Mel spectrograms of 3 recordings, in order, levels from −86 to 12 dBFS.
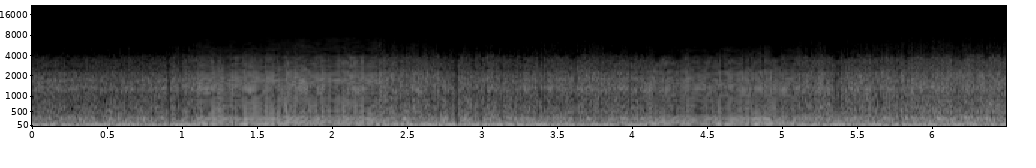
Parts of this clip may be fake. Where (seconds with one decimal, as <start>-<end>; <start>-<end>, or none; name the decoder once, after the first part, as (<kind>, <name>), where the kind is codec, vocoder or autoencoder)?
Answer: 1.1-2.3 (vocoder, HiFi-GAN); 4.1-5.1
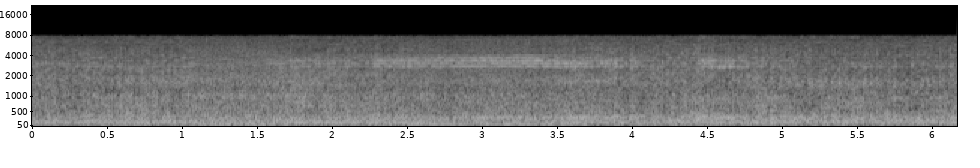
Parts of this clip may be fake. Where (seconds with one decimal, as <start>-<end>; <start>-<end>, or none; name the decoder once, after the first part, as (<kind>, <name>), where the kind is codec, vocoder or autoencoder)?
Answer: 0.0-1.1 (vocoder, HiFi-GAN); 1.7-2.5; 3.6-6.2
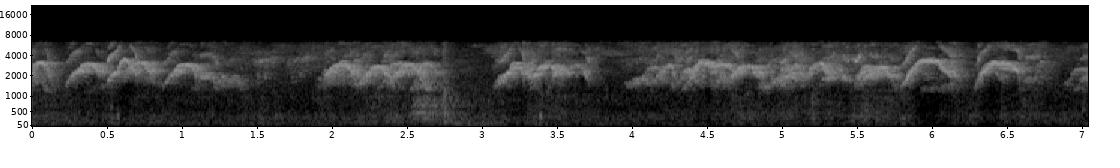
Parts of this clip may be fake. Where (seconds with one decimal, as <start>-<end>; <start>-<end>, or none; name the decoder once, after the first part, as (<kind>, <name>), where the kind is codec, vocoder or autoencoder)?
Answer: 3.3-3.8 (vocoder, HiFi-GAN); 4.2-5.8

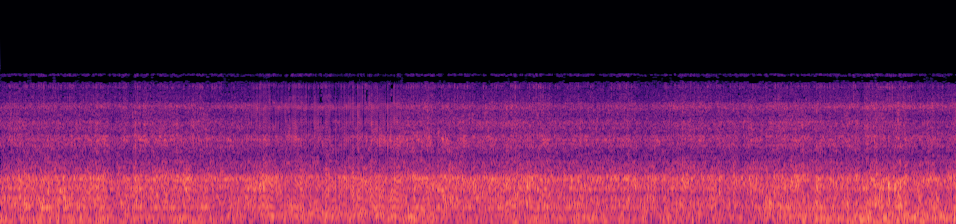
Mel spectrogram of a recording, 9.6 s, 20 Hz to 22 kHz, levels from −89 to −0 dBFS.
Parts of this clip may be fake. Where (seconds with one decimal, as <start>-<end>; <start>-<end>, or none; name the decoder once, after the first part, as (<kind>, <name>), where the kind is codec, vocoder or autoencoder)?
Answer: 2.5-4.0 (vocoder, HiFi-GAN)

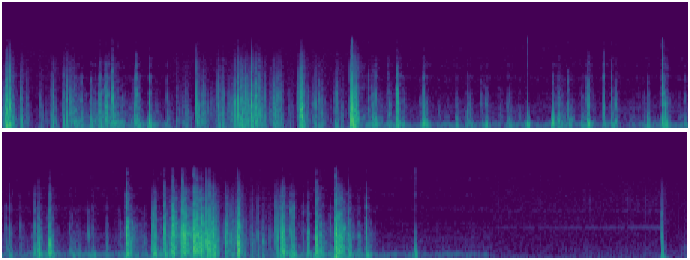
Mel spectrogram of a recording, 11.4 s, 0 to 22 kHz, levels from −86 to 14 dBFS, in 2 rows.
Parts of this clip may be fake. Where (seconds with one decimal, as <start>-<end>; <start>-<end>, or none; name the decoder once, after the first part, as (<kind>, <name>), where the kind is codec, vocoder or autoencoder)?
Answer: 0.6-1.4 (vocoder, HiFi-GAN); 3.0-7.4; 8.0-9.8

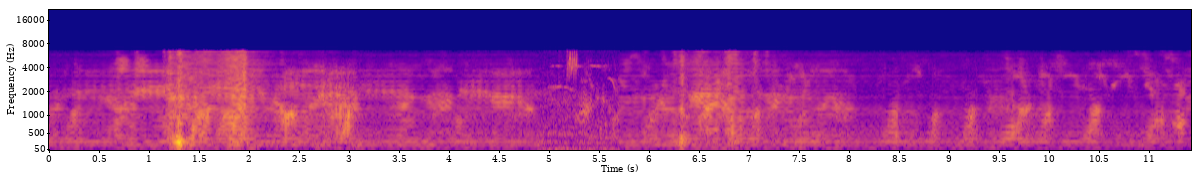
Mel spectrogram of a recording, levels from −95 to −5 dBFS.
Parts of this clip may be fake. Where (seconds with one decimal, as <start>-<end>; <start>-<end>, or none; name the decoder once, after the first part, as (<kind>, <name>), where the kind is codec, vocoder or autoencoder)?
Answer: 0.0-4.9 (vocoder, HiFi-GAN); 5.7-11.4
